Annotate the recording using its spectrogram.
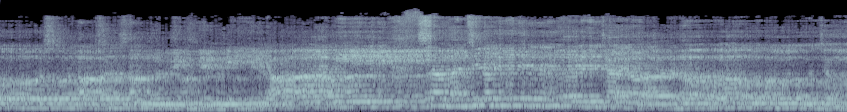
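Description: A man chanting an Urdu naat without instruments, drawing out long, held, melismatic notes.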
